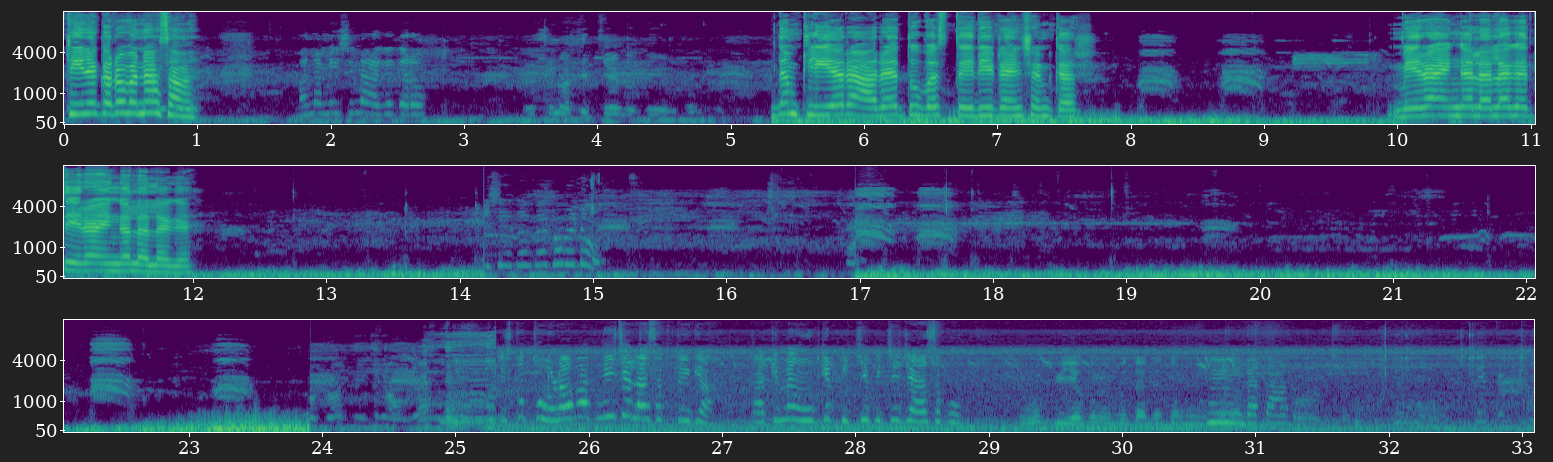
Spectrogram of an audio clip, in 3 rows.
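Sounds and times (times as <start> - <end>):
bird cawing: 1.0 - 5.3, 8.1 - 9.5, 14.5 - 18.0, 22.2 - 26.4, 32.7 - 33.0
wind rumble on microphone: 5.2 - 15.2, 16.5 - 24.0.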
